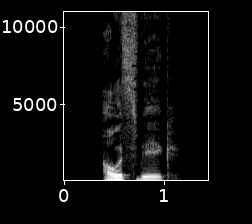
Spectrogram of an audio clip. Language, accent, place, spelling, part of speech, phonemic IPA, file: German, Germany, Berlin, Ausweg, noun, /ˈʔaʊ̯sveːk/, De-Ausweg.ogg
- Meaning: 1. way out, escape route 2. solution (to a predicament)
